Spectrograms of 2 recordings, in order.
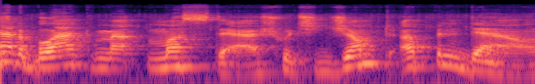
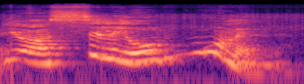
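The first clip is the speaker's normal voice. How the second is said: haughty Mrs Jenkins; 14 semitones higher, 7 dB louder than usual. Acted. Snobbish mother dismisses the old woman, high and loud. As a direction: look down your nose at her. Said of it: "Miss Jenkins said".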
